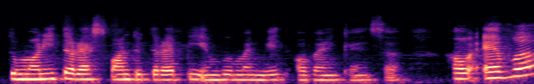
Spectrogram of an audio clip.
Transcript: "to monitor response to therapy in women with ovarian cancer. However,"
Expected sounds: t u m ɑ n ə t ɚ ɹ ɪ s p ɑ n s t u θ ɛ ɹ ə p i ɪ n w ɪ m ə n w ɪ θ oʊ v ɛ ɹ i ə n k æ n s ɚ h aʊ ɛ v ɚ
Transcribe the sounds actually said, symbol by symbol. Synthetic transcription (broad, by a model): t u m ɑ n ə t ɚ ɹ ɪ s p ɑ n t u t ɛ ɹ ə p i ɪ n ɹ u m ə n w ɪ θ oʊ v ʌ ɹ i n k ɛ n s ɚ h aʊ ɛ v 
